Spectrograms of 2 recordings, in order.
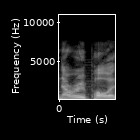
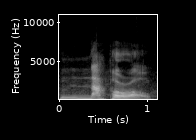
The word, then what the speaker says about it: Napo: saying his name wrong I keep saying narup it's Napo Napo I keep reading it wrong I must um you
